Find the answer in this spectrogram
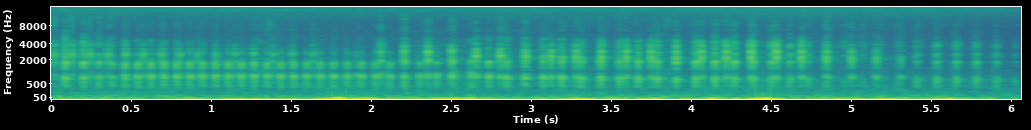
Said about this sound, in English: White storks are normally pretty much silent, but that changes during the breeding season. I enjoyed watching one stork sitting in the nest and then greeting its returning partner with loud, enthusiastic bill clapping.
